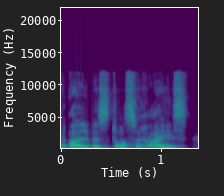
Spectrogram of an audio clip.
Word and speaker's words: Alves dos Reis: Think of the criminal case of Alves dos Reis, I think. The name is pronounced that way, Alves dos Reis, a criminal case which happened in the year 1924.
